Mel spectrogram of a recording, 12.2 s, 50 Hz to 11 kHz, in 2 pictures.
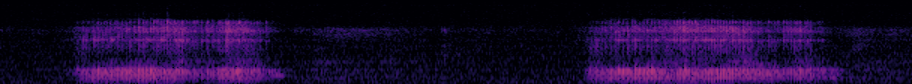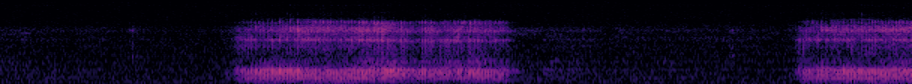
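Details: An adult man asleep on a sofa after drinking too many beers snores loudly and raspingly on each in-breath, about every 3.5 seconds, with quiet out-breaths between.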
